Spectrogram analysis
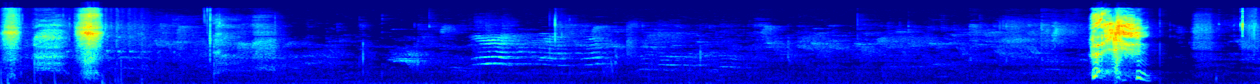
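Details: Sneezing-challenge recording: sharp explosive bursts at the start and one loud sneeze near the end, with sniffing and soft vocal sounds between; sneezing.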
